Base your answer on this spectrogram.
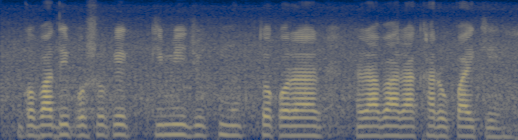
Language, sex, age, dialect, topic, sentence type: Bengali, female, 36-40, Jharkhandi, agriculture, question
